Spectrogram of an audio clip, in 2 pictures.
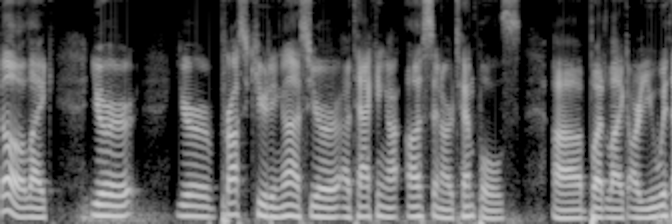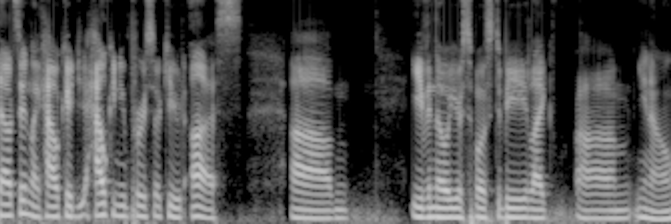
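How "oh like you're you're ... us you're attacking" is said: plain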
